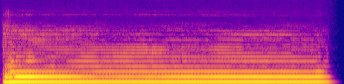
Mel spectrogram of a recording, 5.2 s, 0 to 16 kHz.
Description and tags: Wrapping paper center tube, blown perpendicular to true north at a 47 degree rising angle recorded direct to PC via cheap realistic dynamic mic with one eye closed at 71 degrees Fahrenheit.
cardboard, didj, doot, horn, trumpet, tube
